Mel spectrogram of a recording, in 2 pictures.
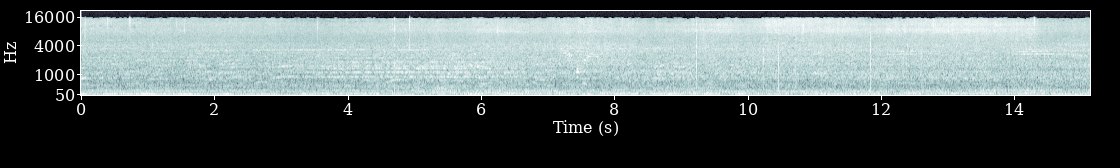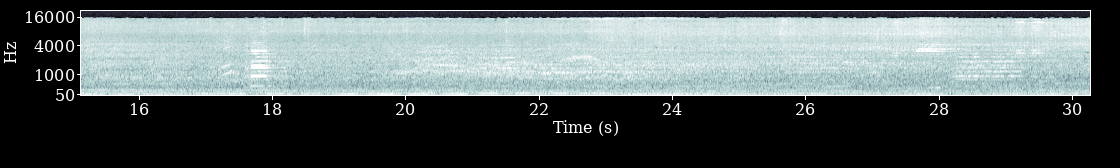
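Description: City street traffic: a steady low engine rumble from buses and other vehicles passing close by, with voices of passers-by. A short horn toot sounds about two-thirds of the way through.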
